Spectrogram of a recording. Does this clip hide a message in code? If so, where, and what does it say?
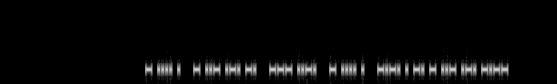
Yes: Morse code from 1.5 to 5.1 s, heard as a keyed tone, about 68 wpm, 700 Hz. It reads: THE TURN OF THE CENTURY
